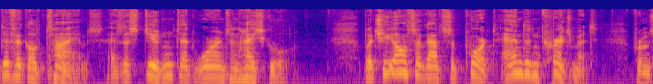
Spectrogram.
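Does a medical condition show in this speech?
No.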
